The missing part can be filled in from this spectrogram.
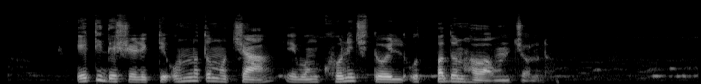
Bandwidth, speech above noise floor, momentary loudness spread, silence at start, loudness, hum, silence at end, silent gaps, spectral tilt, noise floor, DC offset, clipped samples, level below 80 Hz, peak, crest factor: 11.5 kHz; 36 dB; 19 LU; 0.75 s; -29 LUFS; none; 0.05 s; none; -4.5 dB/octave; -64 dBFS; under 0.1%; under 0.1%; -76 dBFS; -8 dBFS; 22 dB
